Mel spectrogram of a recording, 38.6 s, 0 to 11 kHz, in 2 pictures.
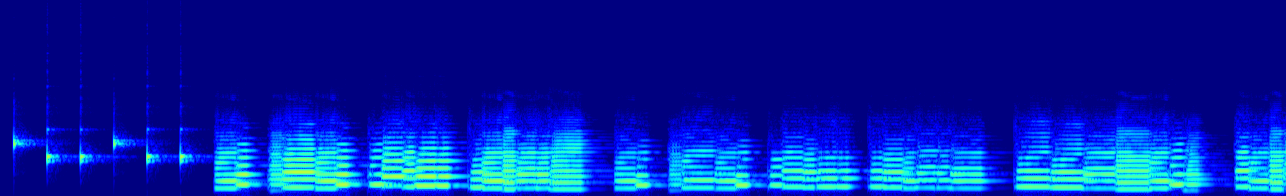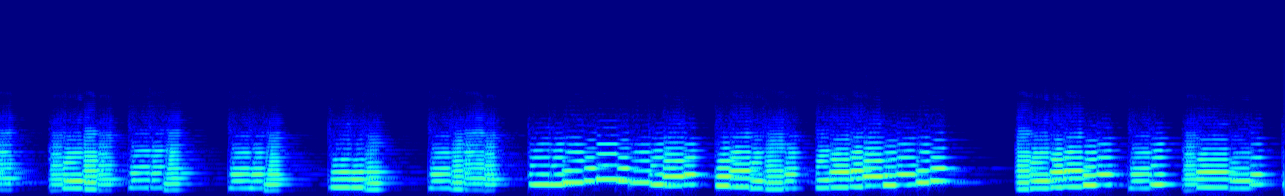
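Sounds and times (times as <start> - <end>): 
E-flat tuba duet: 3.2 - 22.2, 22.8 - 25.2, 25.8 - 33.7, 34.6 - 38.5.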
